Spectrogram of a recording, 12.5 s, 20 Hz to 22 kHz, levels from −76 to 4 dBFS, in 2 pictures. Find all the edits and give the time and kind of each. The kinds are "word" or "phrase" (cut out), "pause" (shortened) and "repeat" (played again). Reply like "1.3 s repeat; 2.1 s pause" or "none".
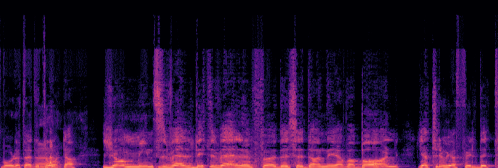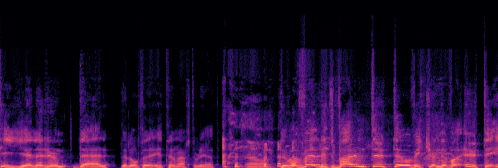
1.1 s pause; 7.7 s pause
